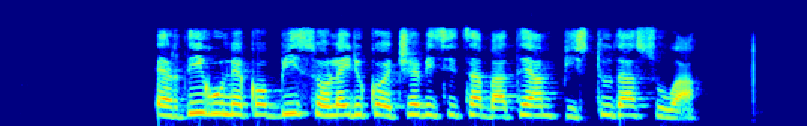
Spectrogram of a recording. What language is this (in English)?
Basque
